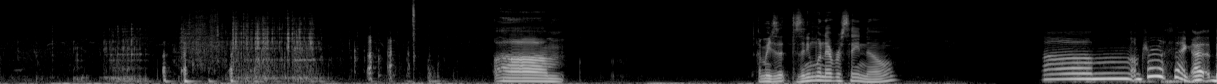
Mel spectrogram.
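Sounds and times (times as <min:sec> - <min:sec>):
person sipping a drink: 0:00.2 - 0:04.3
laughter: 0:00.7 - 0:04.5, 0:10.9 - 0:12.1
speech: 0:05.0 - 0:05.7, 0:07.6 - 0:09.0, 0:11.4 - 0:12.1.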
